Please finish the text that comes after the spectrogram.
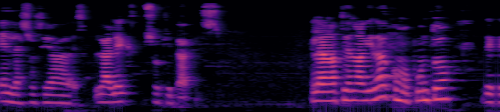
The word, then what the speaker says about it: Societatis: Ley aplicable en las sociedades, la Lex Societatis. La nacionalidad como punto de conexión de la Lex Societatis. Societatis escribe societatis, pero es que en latín la C se pronuncia como una K.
